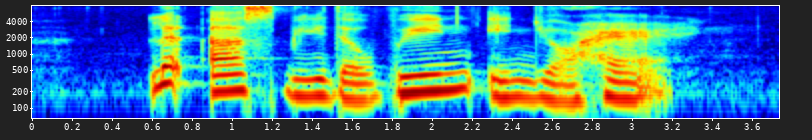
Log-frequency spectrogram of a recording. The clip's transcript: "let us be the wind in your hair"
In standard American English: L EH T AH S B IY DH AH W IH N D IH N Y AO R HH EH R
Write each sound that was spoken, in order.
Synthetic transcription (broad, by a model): L EH T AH S B IY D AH W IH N IH N Y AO HH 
